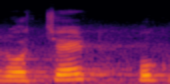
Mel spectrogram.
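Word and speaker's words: crochet hook: किसके हेल्प से करवाते हैं, रोचेट हुक, यानी यहाँ पे C है वो क्या है, साइलेंट होता है, रोचेट हुक बोलते हैं।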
